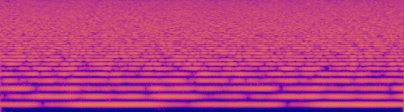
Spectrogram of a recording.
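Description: A single held synthesizer sawtooth note, steady in pitch, with a slight wavering from a chorus-style ensemble effect.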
